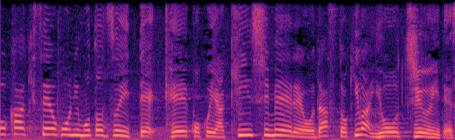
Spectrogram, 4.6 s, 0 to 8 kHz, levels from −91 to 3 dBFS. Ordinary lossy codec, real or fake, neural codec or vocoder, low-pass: none; real; none; none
